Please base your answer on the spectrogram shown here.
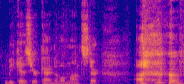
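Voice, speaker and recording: A man's voice: fairly low pitch, sing-song, measured pace, pushed and bright, breathy edge. A young man narrating as game master, hesitant and full of fillers. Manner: hesitant, many fillers, laughs often.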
